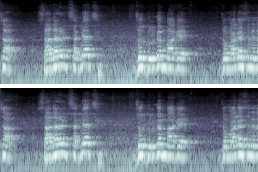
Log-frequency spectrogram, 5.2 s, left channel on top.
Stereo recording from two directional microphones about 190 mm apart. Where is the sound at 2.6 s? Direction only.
35° left (ahead or behind).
